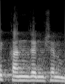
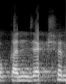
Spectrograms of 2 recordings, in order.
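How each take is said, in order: First: कंजंक्शन as "kanjungshan"; correct pronunciation. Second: कंजक्शन as "kanjekshan"; wrong pronunciation. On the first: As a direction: sound the N inside कंजंक्शन. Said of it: "बोलते हैं". (कंजंक्शन न के साथ) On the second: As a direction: demonstrate कंजक्शन with no middle N. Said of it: "नहीं बोलते". (कंजक्शन बिना न के) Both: Shown as a demonstration.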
